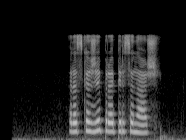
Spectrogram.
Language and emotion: Russian, neutral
